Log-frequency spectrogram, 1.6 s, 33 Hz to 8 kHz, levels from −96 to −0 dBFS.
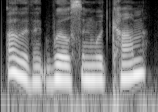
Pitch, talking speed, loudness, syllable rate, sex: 170 Hz, 190 wpm, -15 LUFS, 4.4 syllables/s, female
